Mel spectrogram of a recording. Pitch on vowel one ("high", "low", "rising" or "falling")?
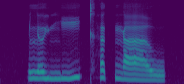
low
